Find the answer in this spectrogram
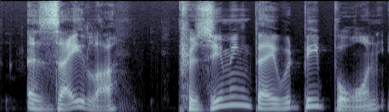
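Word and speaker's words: Azayla: Azalea, sorry.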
